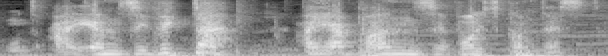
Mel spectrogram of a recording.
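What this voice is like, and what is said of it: Put-on German accent. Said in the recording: “just really wanted to do a podcast in a German accent.”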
